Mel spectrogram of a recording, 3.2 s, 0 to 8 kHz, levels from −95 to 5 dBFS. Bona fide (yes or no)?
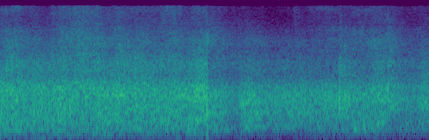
yes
